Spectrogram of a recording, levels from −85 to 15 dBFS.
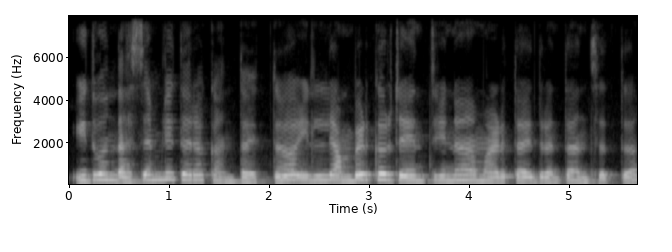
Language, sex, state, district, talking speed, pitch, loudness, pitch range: Kannada, female, Karnataka, Shimoga, 125 wpm, 230 Hz, -16 LUFS, 205-250 Hz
